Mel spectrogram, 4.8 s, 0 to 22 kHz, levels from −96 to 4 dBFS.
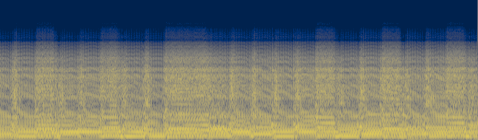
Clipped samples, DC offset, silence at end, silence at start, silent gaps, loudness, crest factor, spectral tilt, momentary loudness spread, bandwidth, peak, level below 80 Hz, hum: under 0.1%; under 0.1%; 0 s; 0 s; none; -11 LUFS; 10 dB; -8 dB/octave; 1 LU; 6.4 kHz; 0 dBFS; -32 dBFS; none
